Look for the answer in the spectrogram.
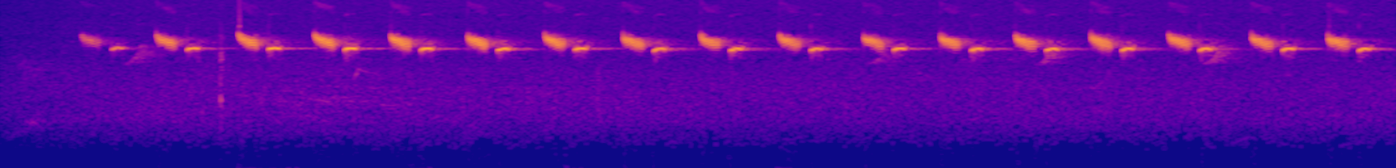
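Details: Great Tit song played as an example, a long series of repeated two-note phrases, a high note sliding down to a steady lower one, about two phrases per second, recalling 'chapim, chapim, chapim'; clean recording, nothing else heard.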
